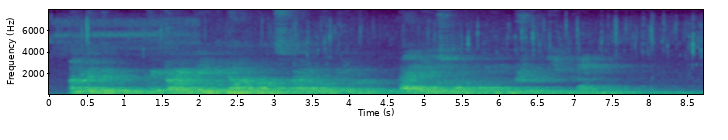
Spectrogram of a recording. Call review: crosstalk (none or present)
present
